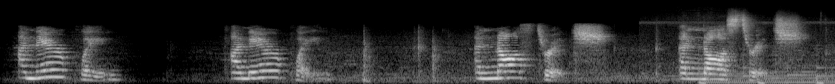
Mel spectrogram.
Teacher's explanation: to pronounce them together with the article and at the beginning we are not pronouncing them as two different words but they should sound like a single word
